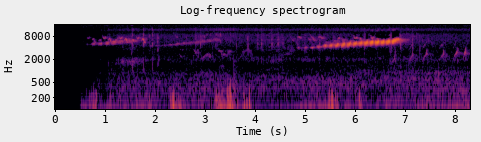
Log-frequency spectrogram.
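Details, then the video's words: A Prairie Warbler on the Appalachian Trail between Delaware Water Gap and Brink Road Shelter on 9 May 2023 sings a thin, buzzy series of notes climbing steadily in pitch, over a hiker's heavy footsteps and low rumbling outdoor noise. "Prairie Warbler"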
